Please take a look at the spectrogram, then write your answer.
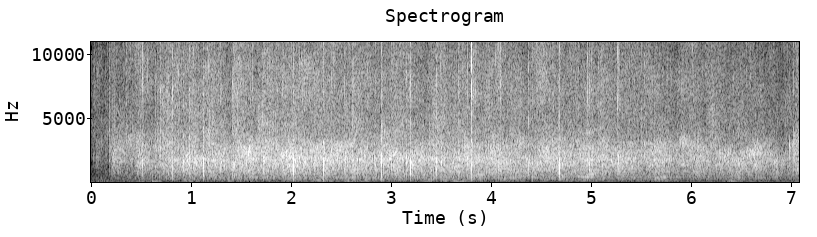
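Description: A Presbyterian church congregation applauds during a Sunday service, with many hands clapping in a dense, steady wash that fills the room for several seconds.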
